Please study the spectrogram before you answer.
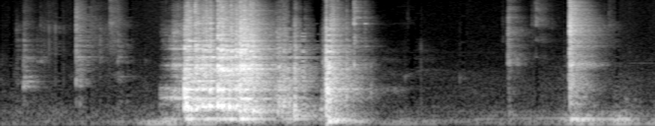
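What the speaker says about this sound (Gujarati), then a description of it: "અને કૂકર આપણે બંધ કરી દઈશું." A metal pressure cooker lid being closed in a home kitchen while cooking tuver (pigeon peas): a scraping metallic clatter, then a sharp clank and a later clink, close and distinct against silence.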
